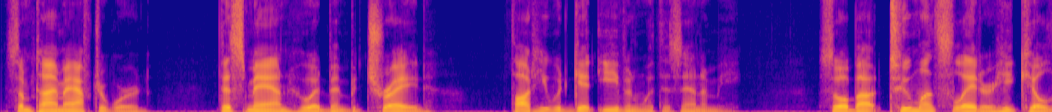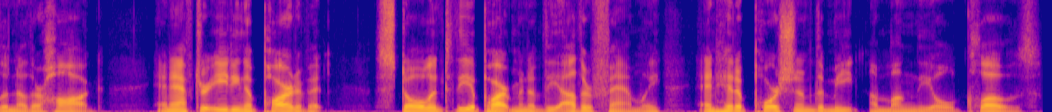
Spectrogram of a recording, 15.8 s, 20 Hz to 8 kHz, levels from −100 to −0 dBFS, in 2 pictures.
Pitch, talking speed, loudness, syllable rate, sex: 100 Hz, 195 wpm, -23 LUFS, 5.9 syllables/s, male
